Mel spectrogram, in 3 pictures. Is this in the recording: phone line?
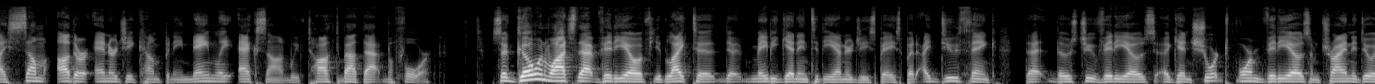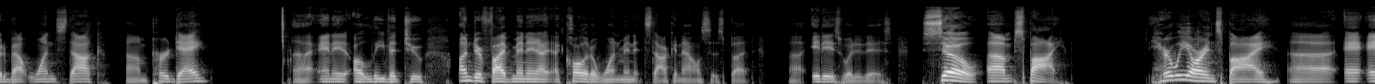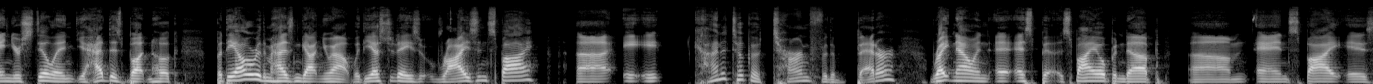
no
